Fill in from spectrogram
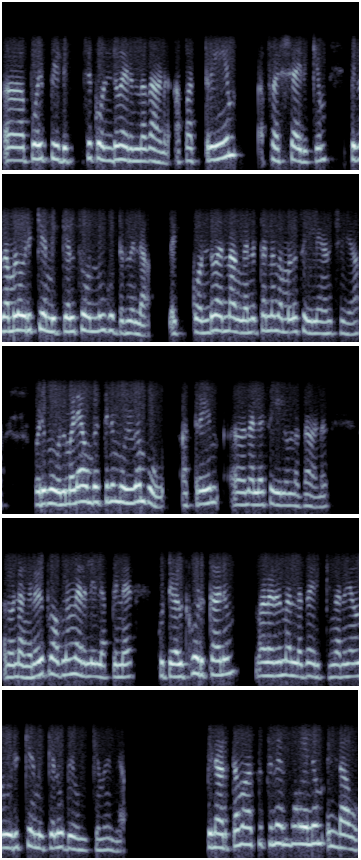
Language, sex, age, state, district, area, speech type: Malayalam, female, 18-30, Kerala, Thrissur, urban, conversation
